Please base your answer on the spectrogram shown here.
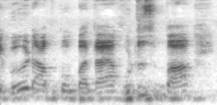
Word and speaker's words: chutzpah: और इसकी जो प्रोनाउंसिएशन है हुट्ज़बा, हुट्ज़बा, और सी को साइलेंट कर दिया गया और it means assertiveness, confidence, boldness and arrogance.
